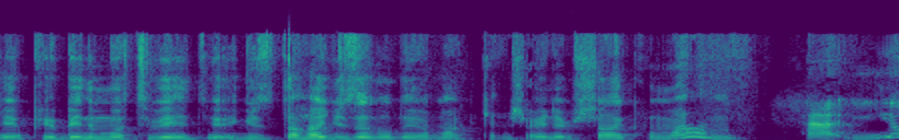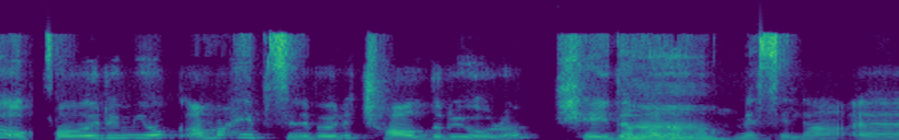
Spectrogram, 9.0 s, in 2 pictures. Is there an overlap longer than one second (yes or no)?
no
